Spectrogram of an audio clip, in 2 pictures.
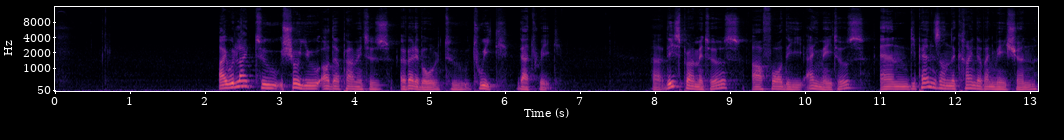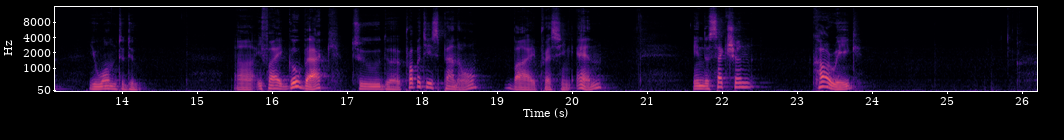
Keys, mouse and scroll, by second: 19.5 n, 22.3-22.6 scroll down 4, 25.5 a.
